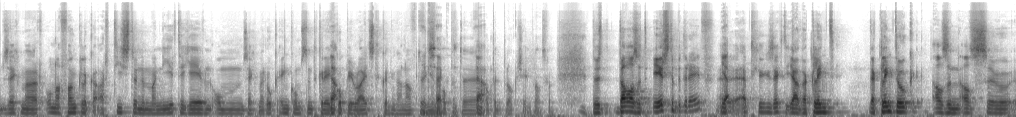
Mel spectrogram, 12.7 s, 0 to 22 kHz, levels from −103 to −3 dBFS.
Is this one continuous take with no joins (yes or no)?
yes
